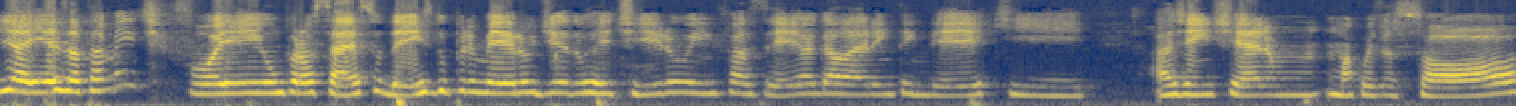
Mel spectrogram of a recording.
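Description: A woman talks at a fairly slow pace with hardly any pauses, her high-pitched voice fairly even in intonation. Noticeable background noise runs underneath. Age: 20s. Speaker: church youth group coordinator. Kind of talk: casual chat.

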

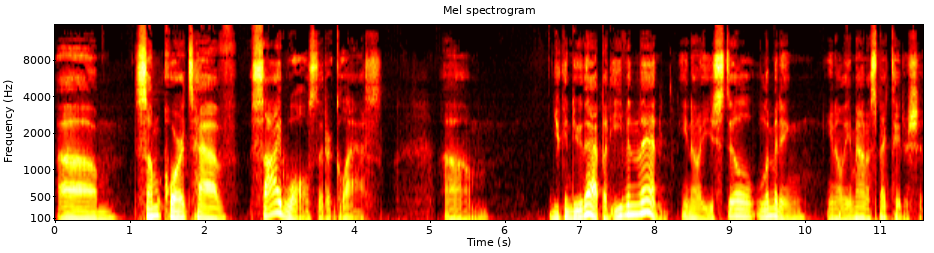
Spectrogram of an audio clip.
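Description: A man with an American accent speaks very slowly at a fairly low pitch, somewhat breathy, with ordinary pitch variation. The recording is very clean, with a silent background. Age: 50s. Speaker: racquetball player. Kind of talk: casual chat. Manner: halting, many fillers.

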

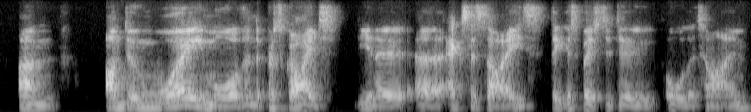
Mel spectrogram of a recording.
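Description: A man with a southern English accent, medium pitch, lively intonation and a fairly slow pace. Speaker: financial advisor with type 2 diabetes. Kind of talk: interview. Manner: halting.

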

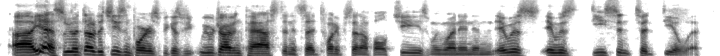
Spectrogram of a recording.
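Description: In an ordinary speaking voice, a man with an American accent talks at a fairly quick pace with lively intonation. The background is quiet, and the sound is dry and close with no echo. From Minnesota. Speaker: podcast co-host. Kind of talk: casual chat. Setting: video call.

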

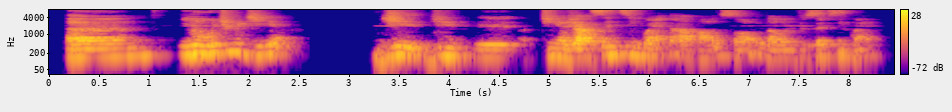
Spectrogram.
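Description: This man's voice sits fairly high in pitch and comes across somewhat breathy. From Brazil, Santa Catarina (Tubarão). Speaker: former footballer and church ministry director. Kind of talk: interview testimony. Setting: studio.

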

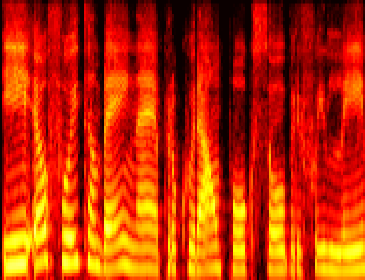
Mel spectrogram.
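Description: Against a quiet background, a woman talks at a fairly slow pace with lively intonation, in a dry, close sound with no echo. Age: 20s. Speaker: educational psychologist and church youth leader. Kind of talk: casual chat.

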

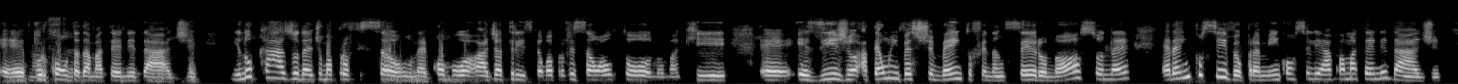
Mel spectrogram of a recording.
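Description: A woman's fairly high voice with ordinary pitch variation at a moderate pace, in a dry, close sound with no echo. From São Paulo state, Brazil. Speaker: city council candidate. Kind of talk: interview.

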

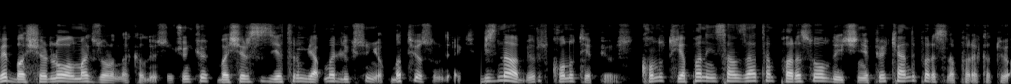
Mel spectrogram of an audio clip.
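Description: A man talks at a fairly quick pace with lively intonation, his fairly high voice showing vocal fry. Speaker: podcast co-host. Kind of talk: casual chat.

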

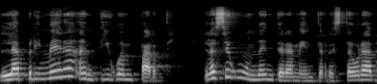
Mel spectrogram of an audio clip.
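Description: At a fairly quick pace, a woman speaks in a normal speaking voice with a fairly high pitch. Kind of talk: audiobook reading of a Lovecraft horror story, first-person gothic narration. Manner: warm, affectionate and chatty in intro and outro.

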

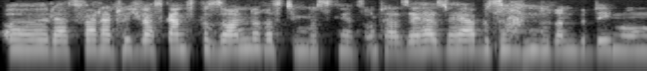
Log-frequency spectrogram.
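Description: Very fast speech comes from a woman. Her voice is fairly high and somewhat breathy. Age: 40s. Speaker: secondary school teacher. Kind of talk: casual interview.

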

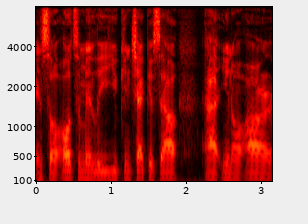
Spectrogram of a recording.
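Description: The voice has a dark, mellow tone and an American accent. It moves at a fairly quick pace. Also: man. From Seattle, Washington (South Seattle). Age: 20s. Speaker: community organizer and entrepreneur. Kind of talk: casual interview.

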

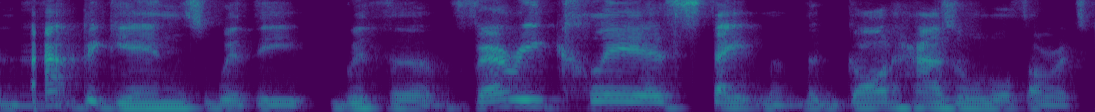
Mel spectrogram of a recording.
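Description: The voice belongs to a man at medium pitch. He speaks at a moderate pace with ordinary pitch variation. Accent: British. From Britain. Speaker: pastor and author. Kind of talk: interview.

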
